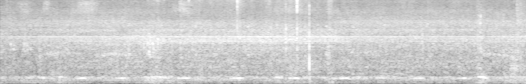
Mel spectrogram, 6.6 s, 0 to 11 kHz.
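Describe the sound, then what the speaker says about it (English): 3D printer working at high speed, up to 150 millimeters per second: a continuous mechanical whir with a faint steady whine and soft stepping patter, a few sharp ticks on top, no talk. "Printer is supposed to be capable of printing at 150 millimeters per second."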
